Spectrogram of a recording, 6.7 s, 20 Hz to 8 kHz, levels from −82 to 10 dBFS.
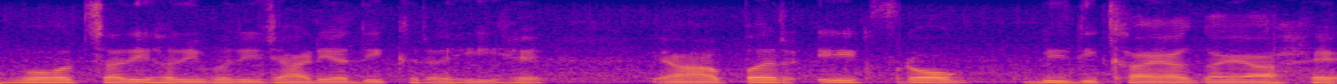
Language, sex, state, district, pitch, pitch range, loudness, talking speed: Hindi, female, Goa, North and South Goa, 155 Hz, 150-160 Hz, -17 LUFS, 145 wpm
